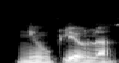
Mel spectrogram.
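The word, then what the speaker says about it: nucleolus: contain ক্রোমোজোমের নিউক্লিয়াস নিউক্লি নিউক্লিওলাস sorry নিউক্লিয়াস না নিউক্লিওলাস এই যে বলের মত জায়গাটা সেটার নাম হচ্ছে নিউক্লিওলাস উচ্চারণটা কি হবে নিউ ক্লিওলাস ওকে নিউ ক্লিয়াস নাকি কিন্তু নিউ নিউক্লিওলাস অর্থাৎ নিউক্লিয়াসের ভেতরেও যেই ছোট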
